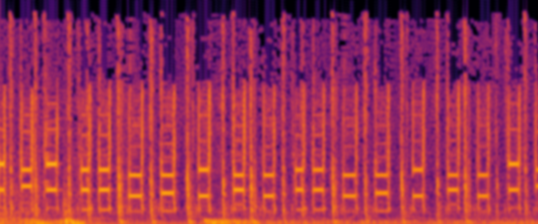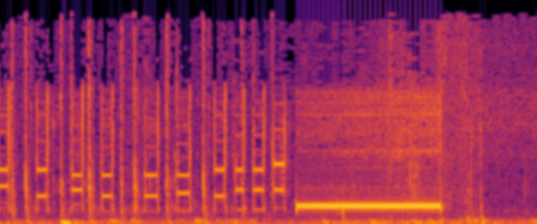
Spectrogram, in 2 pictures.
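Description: Telephone keypad tones beep in a long, rapid run of many short dialing blips, then give way to one steady, loud tone held for over a second before cutting off.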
